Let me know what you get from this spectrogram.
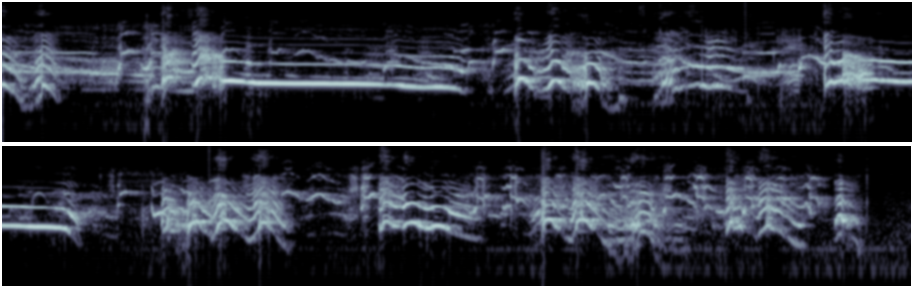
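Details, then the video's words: Schnauzer named Max, a pet dog, gives long smooth howls that sag slowly in pitch, then breaks into fast warbling yelps and broken, stuttering howl fragments before trailing off. "Howling Schnauzer"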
